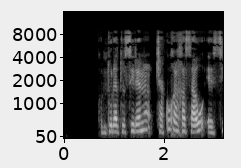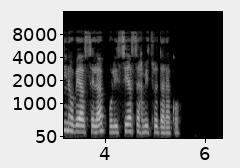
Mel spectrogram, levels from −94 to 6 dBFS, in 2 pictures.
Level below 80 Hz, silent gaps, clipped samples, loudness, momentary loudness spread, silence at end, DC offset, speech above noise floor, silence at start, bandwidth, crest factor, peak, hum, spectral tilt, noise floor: -72 dBFS; none; under 0.1%; -25 LUFS; 10 LU; 0.85 s; under 0.1%; over 65 dB; 0.75 s; 9.6 kHz; 20 dB; -6 dBFS; none; -3.5 dB/octave; under -90 dBFS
